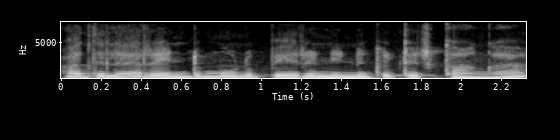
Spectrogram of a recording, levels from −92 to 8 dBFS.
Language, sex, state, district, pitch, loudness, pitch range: Tamil, female, Tamil Nadu, Nilgiris, 225 Hz, -11 LUFS, 215-230 Hz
